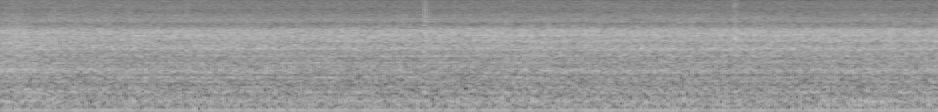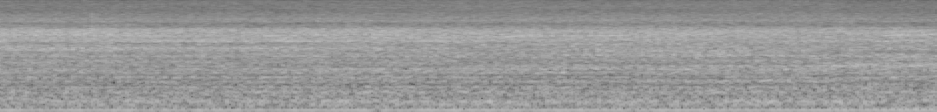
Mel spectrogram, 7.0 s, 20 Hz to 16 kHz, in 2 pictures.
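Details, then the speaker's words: VW T4 with newly fitted aftermarket heater module, tested at engine idle: steady even blower rush through all fan speeds with no rattle, scrape or whine; heater blower working normally. "seems to be working fine yeah we're getting everything okay brilliant"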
